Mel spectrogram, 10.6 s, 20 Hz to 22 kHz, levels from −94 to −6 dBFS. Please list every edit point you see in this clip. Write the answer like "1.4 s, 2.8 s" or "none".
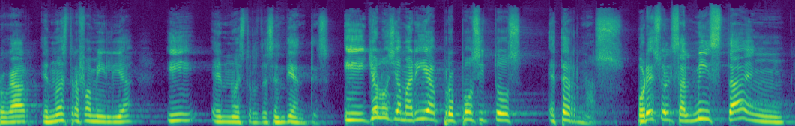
none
